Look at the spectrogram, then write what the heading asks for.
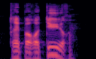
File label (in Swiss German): "reparature", Alsace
